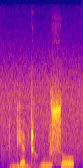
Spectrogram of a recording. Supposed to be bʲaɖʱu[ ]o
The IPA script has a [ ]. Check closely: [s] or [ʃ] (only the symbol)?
s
